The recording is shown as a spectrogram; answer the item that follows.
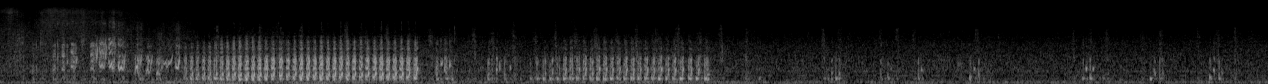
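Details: Pet guinea pig vocalising and writhing with delight while demanding to be petted; a high squeak opens, then two long, rapid buzzing pulsed bursts of about two and three seconds, followed by soft scattered clicks and rustling.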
